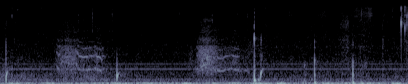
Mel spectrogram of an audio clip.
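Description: Near silence while a tobacco pipe is smoked: a few faint clicks from the lips on the pipe stem, and two faint, brief wavering tones, about half a second in and about two seconds in.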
